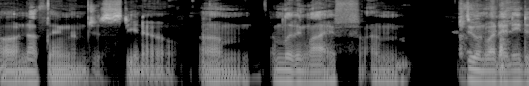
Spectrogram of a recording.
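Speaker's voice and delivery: put-on deep bass voice. Imitating a friend's low speaking voice: Prince-like voice. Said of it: "Prince-like voice".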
